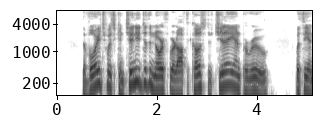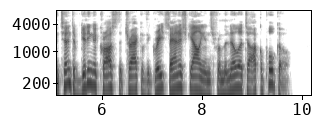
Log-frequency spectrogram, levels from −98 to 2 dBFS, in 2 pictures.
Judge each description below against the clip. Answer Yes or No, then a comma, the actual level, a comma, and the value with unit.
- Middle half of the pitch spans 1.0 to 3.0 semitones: No, average, 4.4 semitones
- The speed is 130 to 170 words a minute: No, average, 180 wpm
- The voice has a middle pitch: Yes, medium, 145 Hz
